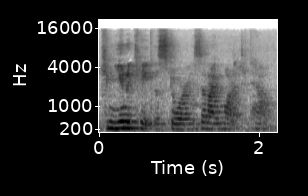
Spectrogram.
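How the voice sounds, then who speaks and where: A woman from the Canadian Maritimes, a singer and actor, talking through her thoughts in a relaxed interview with frequent restarts. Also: medium pitch, fast talker. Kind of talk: casual conversation. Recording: roomy echo, distant mic, faint noise.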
